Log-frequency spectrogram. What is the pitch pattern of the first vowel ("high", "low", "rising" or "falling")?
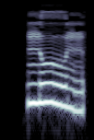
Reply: falling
